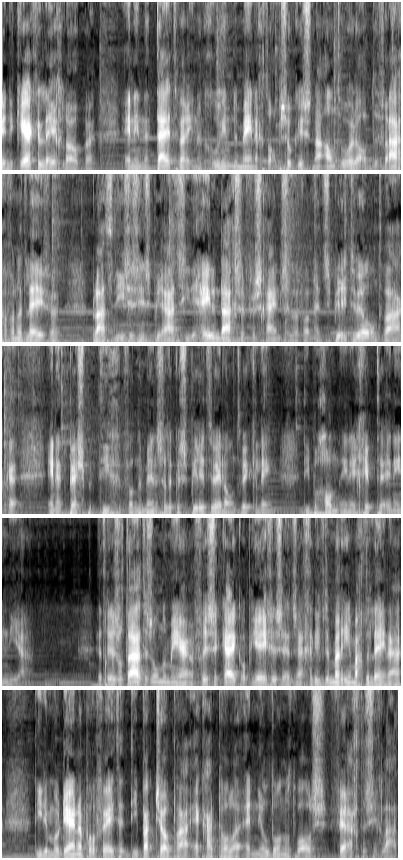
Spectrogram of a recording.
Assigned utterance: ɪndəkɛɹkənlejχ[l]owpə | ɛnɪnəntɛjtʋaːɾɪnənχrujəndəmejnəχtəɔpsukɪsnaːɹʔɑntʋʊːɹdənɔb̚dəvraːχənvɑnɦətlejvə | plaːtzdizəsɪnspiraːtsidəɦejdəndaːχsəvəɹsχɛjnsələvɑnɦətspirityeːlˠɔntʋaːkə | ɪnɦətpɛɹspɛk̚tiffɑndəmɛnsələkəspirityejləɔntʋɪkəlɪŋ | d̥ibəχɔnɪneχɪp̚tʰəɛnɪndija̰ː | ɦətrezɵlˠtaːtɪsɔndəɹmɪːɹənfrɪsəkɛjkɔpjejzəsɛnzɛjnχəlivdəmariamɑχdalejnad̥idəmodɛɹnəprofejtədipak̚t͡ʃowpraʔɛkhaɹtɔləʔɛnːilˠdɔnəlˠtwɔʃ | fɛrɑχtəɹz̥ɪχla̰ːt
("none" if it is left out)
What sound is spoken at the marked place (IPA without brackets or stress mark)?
l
